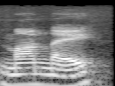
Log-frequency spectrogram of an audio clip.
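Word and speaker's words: meán lae: First of all, the word for noon is mon lay, means middle of day, mon lay.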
